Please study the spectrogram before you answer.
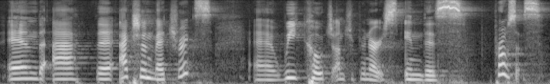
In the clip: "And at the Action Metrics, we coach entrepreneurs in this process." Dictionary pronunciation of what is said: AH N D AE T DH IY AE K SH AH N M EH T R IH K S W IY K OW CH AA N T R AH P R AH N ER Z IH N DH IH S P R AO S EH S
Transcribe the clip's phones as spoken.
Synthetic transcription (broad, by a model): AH N D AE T DH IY AE K SH AH N M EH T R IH K S W IY K OW CH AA N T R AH P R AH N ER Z IH N DH IH S P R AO S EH S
